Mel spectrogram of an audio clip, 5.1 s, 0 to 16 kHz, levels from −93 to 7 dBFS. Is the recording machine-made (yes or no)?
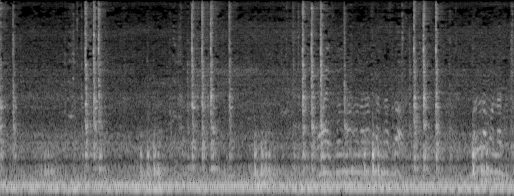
yes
